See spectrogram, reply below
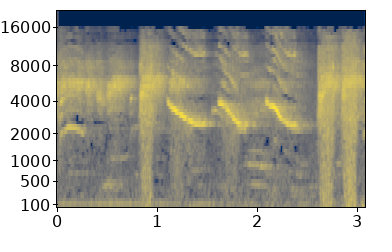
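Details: Caged Oriental white-eye singing thin, high whistled slurs that glide downward, about three in a row, broken by two harsh rasping bursts over a steady hiss.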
